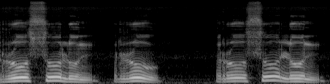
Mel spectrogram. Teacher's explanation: দুই পেশ লুন রুসুলুন এখানে অনেক স্টুডেন্ট ভুল করে এখানে বলে রসুলুন রসুলুন র বললে র জবর র হয়ে যায় এখানে তাহলে আর পেশটা থাকলো না সো রসুলুন বলা যায় যাবে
